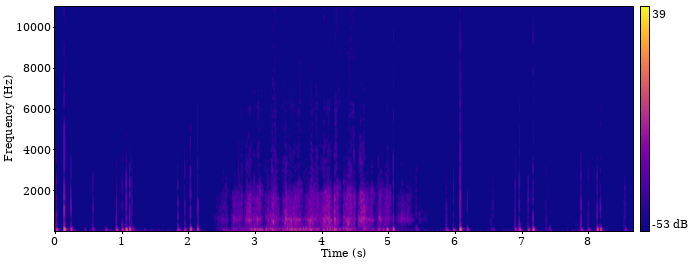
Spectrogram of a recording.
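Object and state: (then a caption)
Cardboard sheet. A flat, thin, hollow-fluted brown corrugated cardboard sheet, held upright in front of the microphone, is scratched with fingertips and nails. Short, dull, low-pitched taps and scrapes at the start give way to about three seconds of continuous rough scratching. Then more scattered quick scratches and taps follow to the end.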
